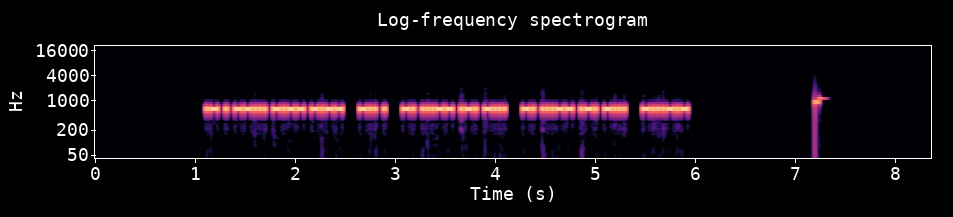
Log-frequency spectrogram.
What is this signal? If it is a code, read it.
Morse code, heard as a keyed tone, about 46 wpm, 660 Hz. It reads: AE7YY DE N3RB N3RB <BK>
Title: SOTA QSO Practice 50wpm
